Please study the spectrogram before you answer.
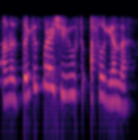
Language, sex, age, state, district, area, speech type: Kashmiri, male, 18-30, Jammu and Kashmir, Bandipora, rural, conversation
